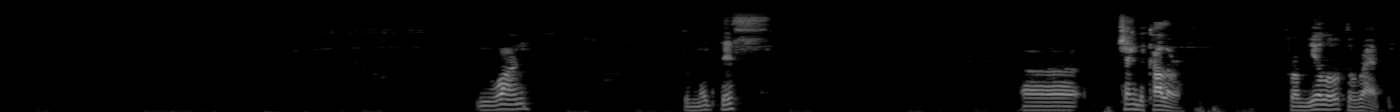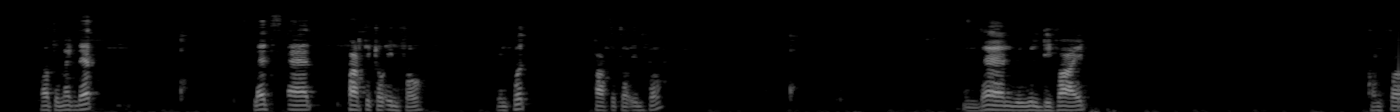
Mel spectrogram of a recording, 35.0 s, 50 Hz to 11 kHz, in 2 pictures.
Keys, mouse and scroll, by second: 1.6 click, 21.0 shift+a, 28.5-30.4 drag, 29.4 shift+a.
